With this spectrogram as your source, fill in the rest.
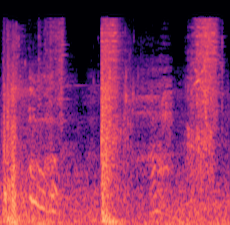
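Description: A heavy thud sounds as a body hits the floor.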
